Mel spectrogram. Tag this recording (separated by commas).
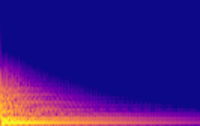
Percussion, Music, Musical instrument, Drum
